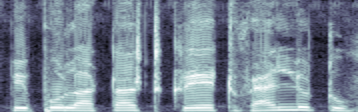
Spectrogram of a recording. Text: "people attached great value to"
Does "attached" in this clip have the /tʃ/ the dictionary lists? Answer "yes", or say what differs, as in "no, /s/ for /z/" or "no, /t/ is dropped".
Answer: no, /s/ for /tʃ/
